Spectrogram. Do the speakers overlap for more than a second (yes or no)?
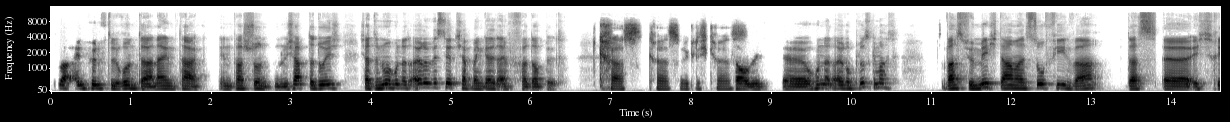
no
